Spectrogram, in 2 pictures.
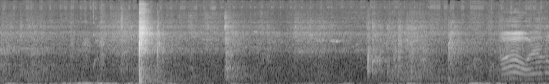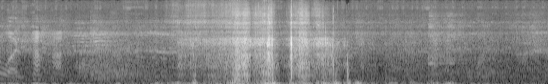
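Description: Bowling-alley sounds: a single sharp knock about a second and a half in, then a short wavering voice-like sound near the middle, then a loud run of clattering crashes of pins being struck and scattering between about seven and nine seconds.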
